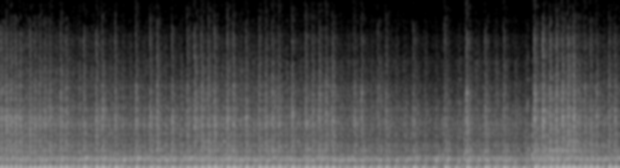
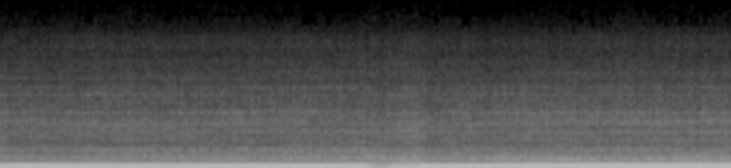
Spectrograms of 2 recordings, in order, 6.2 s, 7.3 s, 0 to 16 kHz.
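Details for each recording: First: 1976 Honda Z50J1 Monkey, new carb, long-running problems, ignition points and coil being worked on: small single lumps along unevenly at idle, stumbling, barely holding on; rough idle, owner suspects a blocked jet, cause not confirmed. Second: 1976 Honda Z50J1 Monkey, long troubled by poor running, now idles after work on ignition timing, points and coil. The small single holds an even, steady beat with a smooth tone and no stumbles: a normal, healthy idle.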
